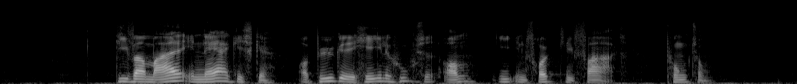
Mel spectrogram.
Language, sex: Danish, male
